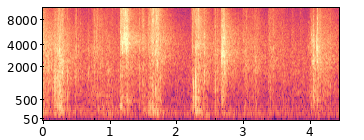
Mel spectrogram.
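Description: Vinyl wrap offcuts crinkling as they are handled, in a few short rustles.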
